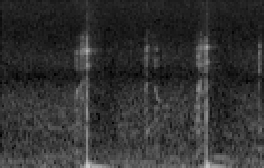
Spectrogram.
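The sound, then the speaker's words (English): Scissors snip while a parent trims a little girl's hair. Two faint, crisp cuts about three-quarters of a second apart, each followed by a lighter click. “Hi, I'm trimming my little girl's hair.”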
